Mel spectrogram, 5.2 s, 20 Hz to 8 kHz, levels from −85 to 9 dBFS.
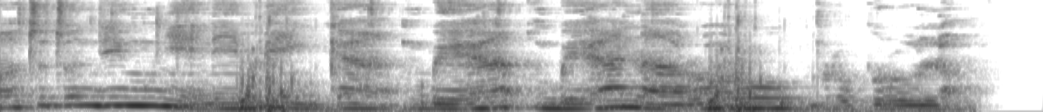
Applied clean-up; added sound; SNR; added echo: none; Sink (filling or washing); 7 dB; reverberation time 0.3 s.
